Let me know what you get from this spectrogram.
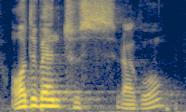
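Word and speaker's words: adventus: 그리고 라틴어로는 어드벤투스라고 발음을 합니다.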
